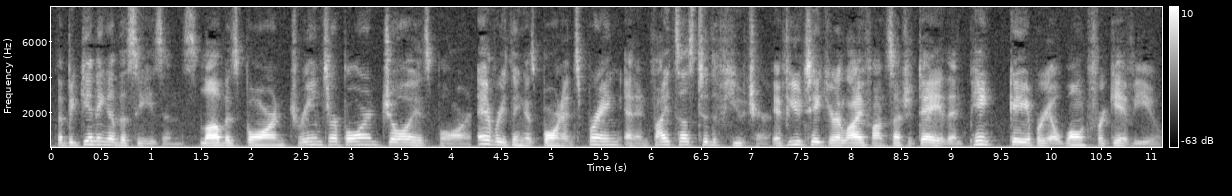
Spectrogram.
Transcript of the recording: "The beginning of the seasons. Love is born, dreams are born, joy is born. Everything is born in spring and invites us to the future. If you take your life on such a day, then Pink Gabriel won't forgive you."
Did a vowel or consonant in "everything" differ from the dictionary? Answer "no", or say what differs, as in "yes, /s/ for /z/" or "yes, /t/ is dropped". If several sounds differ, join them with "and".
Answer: no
